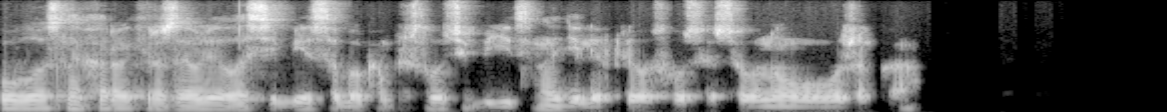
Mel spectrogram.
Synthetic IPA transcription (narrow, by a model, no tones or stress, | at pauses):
ovlˠasnɨjxɐɾak̚tʲɪrzəjɪvlʲalˠɐsʲɪbʲesɐbakəmpɾʲɪʂlˠosʲʊbʲɪdʲit̪sənɐdʲelʲɪjəfpɾʲɪvɐsxot̪st̪vʲɪsvʲəvonovəvəlˠəʐɐka̰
